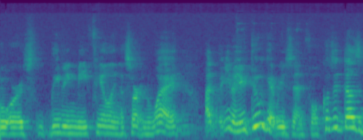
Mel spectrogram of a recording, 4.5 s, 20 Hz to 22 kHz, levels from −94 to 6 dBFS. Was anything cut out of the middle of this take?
no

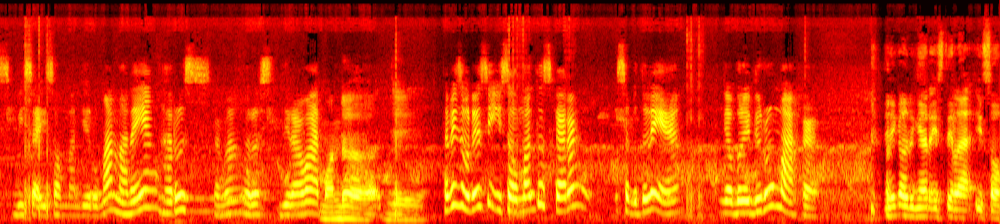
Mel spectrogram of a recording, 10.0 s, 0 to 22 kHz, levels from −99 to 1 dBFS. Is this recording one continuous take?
no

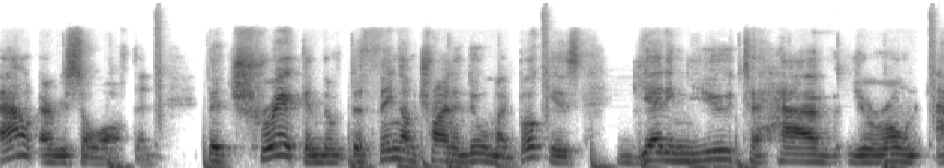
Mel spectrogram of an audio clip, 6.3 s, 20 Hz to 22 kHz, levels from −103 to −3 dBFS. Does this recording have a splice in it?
no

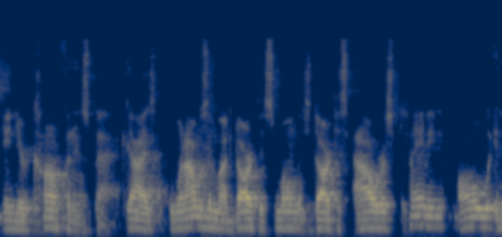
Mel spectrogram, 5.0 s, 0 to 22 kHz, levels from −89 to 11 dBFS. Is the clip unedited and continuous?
no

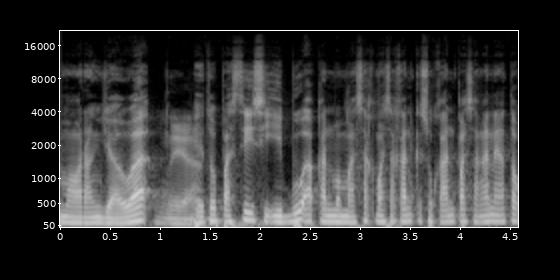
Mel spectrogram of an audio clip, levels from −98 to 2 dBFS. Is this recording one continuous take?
yes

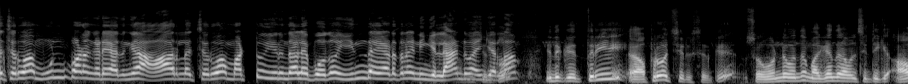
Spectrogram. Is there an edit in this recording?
yes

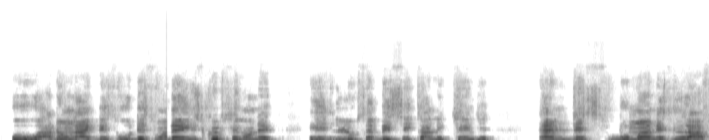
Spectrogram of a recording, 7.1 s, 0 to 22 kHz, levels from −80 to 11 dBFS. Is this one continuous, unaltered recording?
no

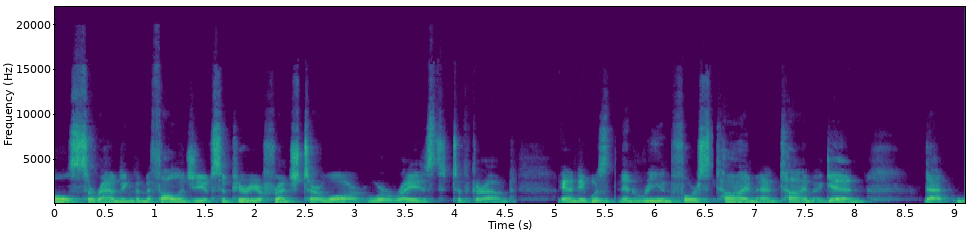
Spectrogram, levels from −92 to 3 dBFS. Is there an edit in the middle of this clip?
yes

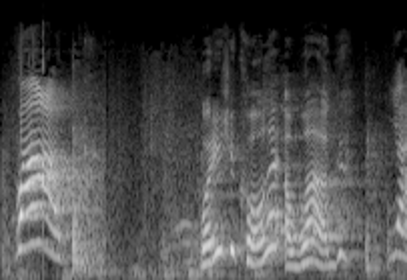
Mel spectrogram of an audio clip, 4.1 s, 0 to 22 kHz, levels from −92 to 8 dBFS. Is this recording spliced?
yes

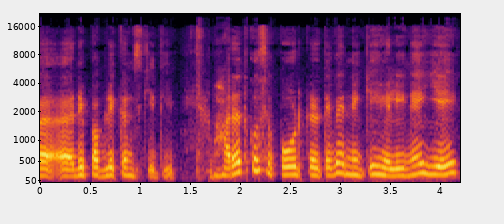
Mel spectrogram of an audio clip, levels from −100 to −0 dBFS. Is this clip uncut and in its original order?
no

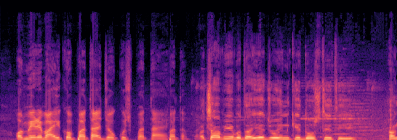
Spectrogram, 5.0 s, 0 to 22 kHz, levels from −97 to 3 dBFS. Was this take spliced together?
yes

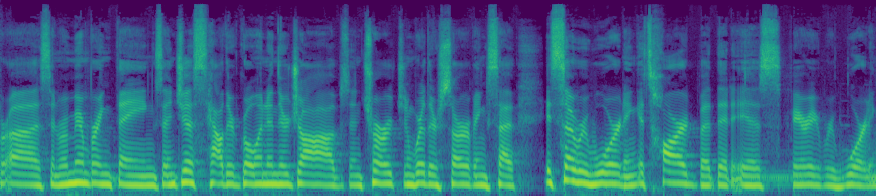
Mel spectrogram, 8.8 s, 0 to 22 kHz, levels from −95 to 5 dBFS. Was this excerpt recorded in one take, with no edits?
yes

